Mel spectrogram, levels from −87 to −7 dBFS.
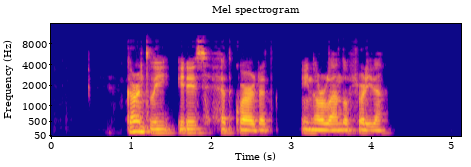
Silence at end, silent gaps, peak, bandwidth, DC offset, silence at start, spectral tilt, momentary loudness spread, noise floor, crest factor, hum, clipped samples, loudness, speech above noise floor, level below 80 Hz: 0.95 s; none; -2 dBFS; 10 kHz; under 0.1%; 0.95 s; -4 dB/octave; 9 LU; under -90 dBFS; 18 dB; none; under 0.1%; -19 LUFS; over 72 dB; -70 dBFS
